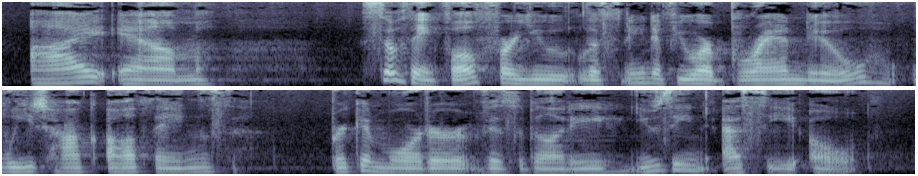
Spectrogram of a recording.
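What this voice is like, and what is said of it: Groggy, raspy voice. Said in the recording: “My voice is a little groggy as it is allergy season ... Enjoy my raspy, sexy smoker's voice”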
